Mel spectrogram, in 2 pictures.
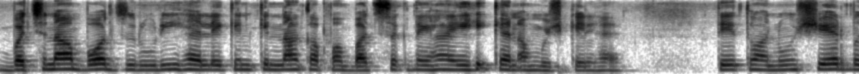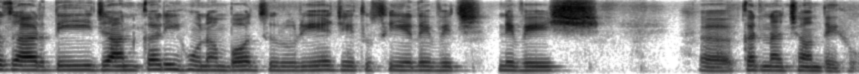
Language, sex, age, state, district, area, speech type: Punjabi, female, 60+, Punjab, Fazilka, rural, spontaneous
